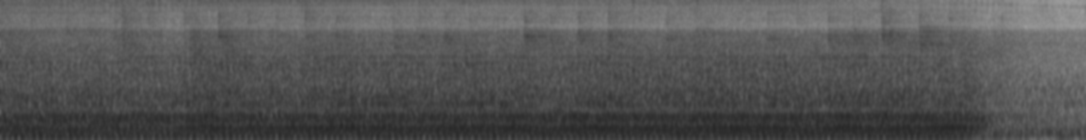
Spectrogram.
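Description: A milling machine hums and whirs steadily, then winds down.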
